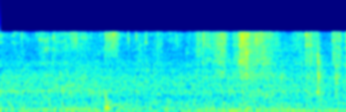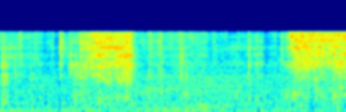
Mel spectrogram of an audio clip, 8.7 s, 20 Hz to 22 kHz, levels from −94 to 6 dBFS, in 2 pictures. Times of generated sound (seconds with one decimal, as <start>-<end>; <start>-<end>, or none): 0.9-3.3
